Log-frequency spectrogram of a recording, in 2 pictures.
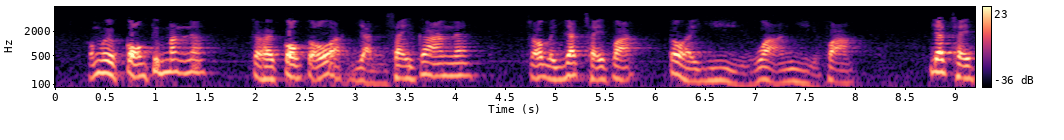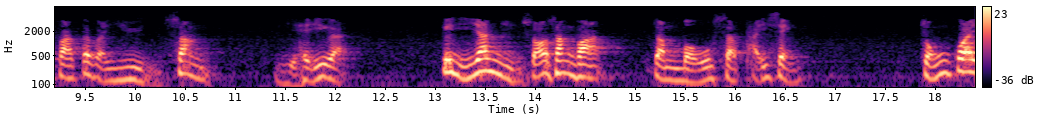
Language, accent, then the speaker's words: Chinese; Guangdong, China; 那我们广东人有句话，广东就有三宝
